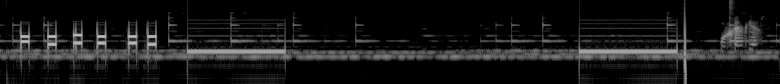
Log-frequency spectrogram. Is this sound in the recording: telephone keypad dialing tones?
yes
